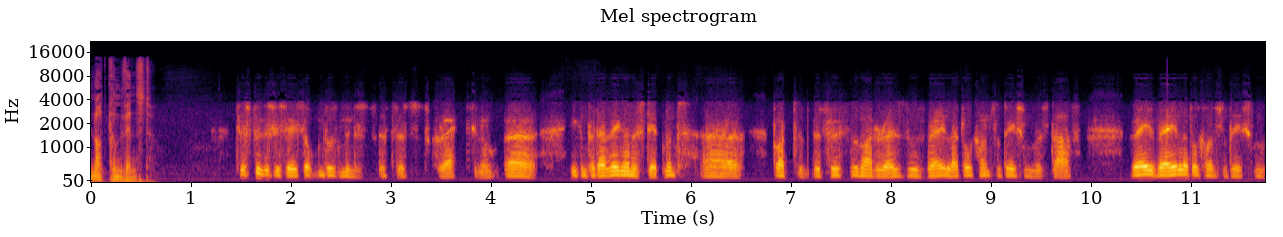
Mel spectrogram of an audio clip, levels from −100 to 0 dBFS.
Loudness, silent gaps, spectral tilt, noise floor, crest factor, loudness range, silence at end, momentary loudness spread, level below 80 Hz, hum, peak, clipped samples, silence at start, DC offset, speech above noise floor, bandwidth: -20 LUFS; none; -7 dB/octave; -59 dBFS; 20 dB; 6 LU; 0 s; 15 LU; -46 dBFS; none; 0 dBFS; under 0.1%; 0 s; under 0.1%; 40 dB; 13 kHz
